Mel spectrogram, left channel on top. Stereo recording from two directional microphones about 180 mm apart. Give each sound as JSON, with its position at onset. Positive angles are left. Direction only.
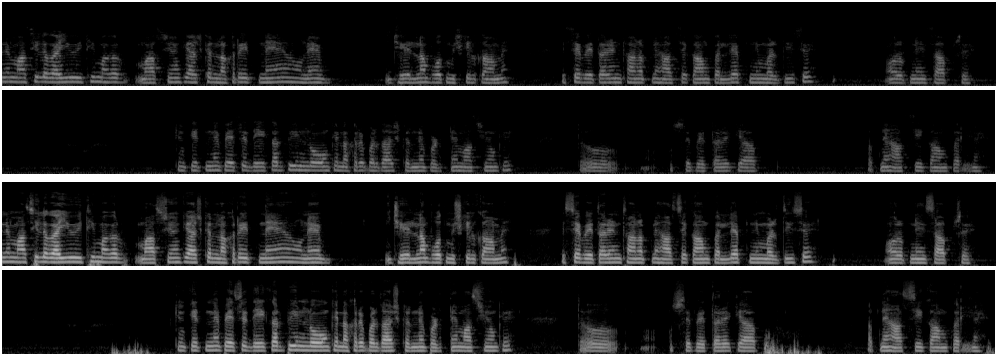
{"t": 0.0, "sound": "speech", "side_deg": -50}
{"t": 11.6, "sound": "speech", "side_deg": -45}
{"t": 18.6, "sound": "speech", "side_deg": -50}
